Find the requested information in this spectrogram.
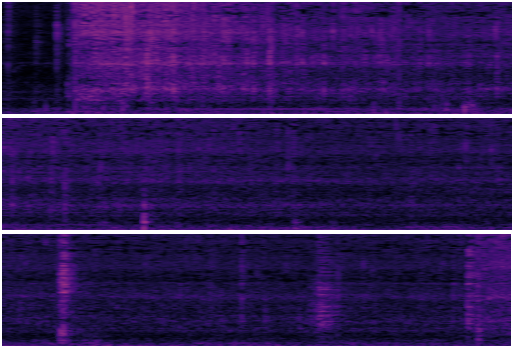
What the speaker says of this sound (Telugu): ఆయిల్ వేడెక్కిన తర్వాత ఆవాలు, జీలకర్ర, మినపగుళ్ళు, ఎండుమిరపకాయలు. ఇప్పుడు ఉల్లిపాయ ముక్కలు.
